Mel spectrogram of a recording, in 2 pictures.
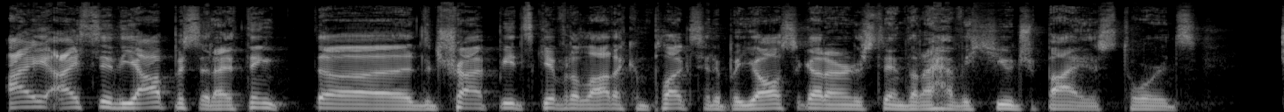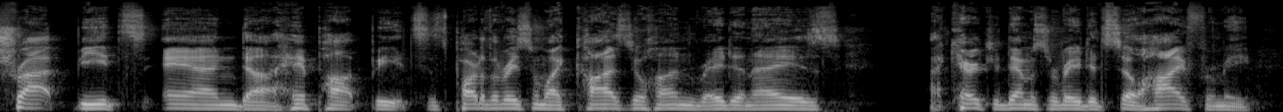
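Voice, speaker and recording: A man's voice: mid-range voice, fairly even intonation, fast talker. A young man hosting a livestream reaction, geeking out in casual, slangy, rambling commentary with an enthusiastic manner. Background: music playing behind the voice.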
